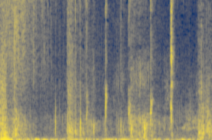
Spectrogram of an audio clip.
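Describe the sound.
A foal's hooves step slowly and carefully over soft gravel, giving a few irregular, gritty crunches of moderate loudness with no talk over them.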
